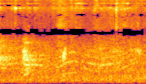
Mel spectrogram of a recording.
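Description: Dogs at a doggie daycare give a couple of short, faint yips and bark-like sounds within a brief stretch of background noise, heard from a moderate distance.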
